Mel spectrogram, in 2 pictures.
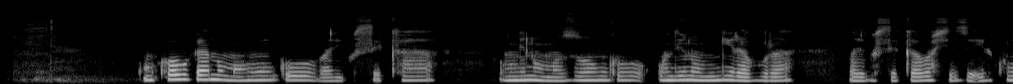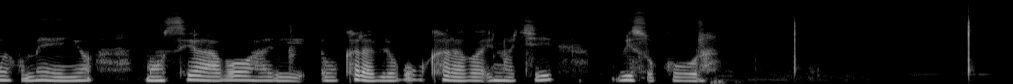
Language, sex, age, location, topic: Kinyarwanda, female, 25-35, Kigali, health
